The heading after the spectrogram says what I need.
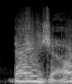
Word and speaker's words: Deja: groom Caroline Newton norisse they come in a mispronounces Donna Shepard a close well how do you say it deja okay congratulations deja vu my name is Mark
